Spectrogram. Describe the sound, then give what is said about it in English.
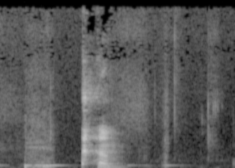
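A short, low burp rises out of brief throaty vocal noises, faint and over within about a second. “I just had to burp there for a moment.”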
